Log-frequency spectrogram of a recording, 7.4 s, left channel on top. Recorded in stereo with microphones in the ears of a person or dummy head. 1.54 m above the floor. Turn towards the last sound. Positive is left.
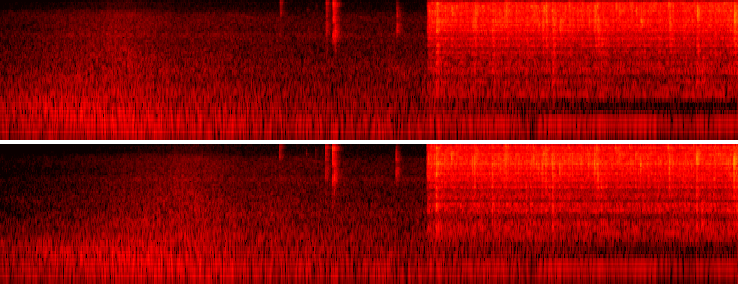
turn(degrees=-25)  # may be behind; listen again after turning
